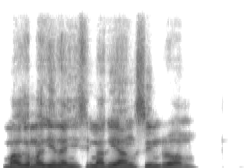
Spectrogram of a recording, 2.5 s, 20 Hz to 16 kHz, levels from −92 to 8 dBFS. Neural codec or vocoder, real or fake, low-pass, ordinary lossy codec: codec, 44.1 kHz, 2.6 kbps, SNAC; fake; 14.4 kHz; none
